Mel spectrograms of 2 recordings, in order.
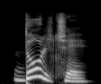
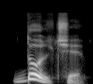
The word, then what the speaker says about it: dolce: Dolce. Dolce. Dolce. Non dolce i come in inglese, ma con la c chiara. Dolce.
